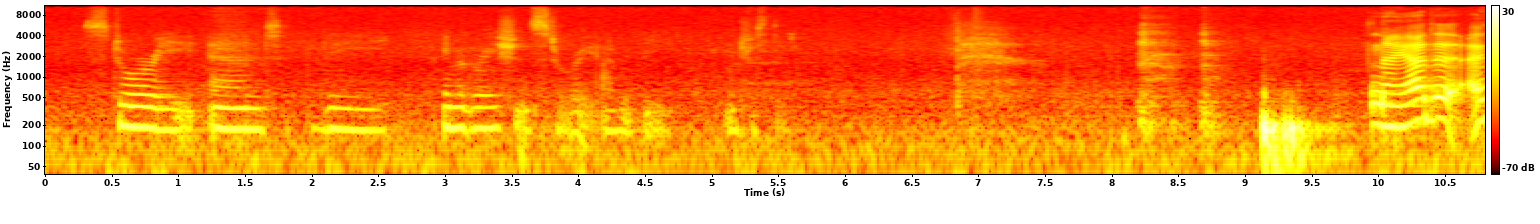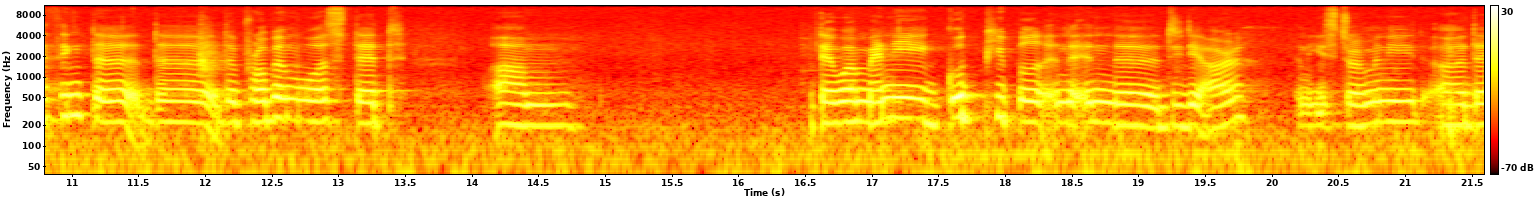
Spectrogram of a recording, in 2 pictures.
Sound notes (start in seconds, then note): 9.7 speaking german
